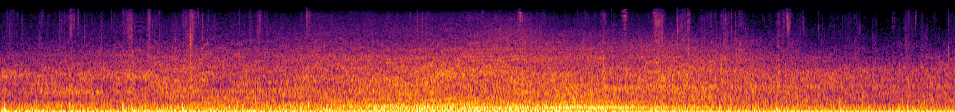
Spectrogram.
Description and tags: driving car loop
car driving by while me & my friend walk
automobile, field-recording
